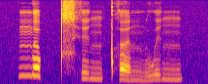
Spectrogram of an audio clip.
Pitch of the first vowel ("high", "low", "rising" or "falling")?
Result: high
